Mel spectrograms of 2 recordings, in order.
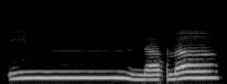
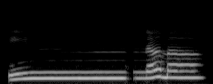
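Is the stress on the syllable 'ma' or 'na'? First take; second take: ma; na. First: The stress falls on the syllable 'ma'. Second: The stress falls on the syllable 'na'. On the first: The speaker calls it wrong. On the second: The speaker calls it right.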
